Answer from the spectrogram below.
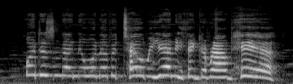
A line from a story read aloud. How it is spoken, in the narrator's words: Jay asked, whining slightly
